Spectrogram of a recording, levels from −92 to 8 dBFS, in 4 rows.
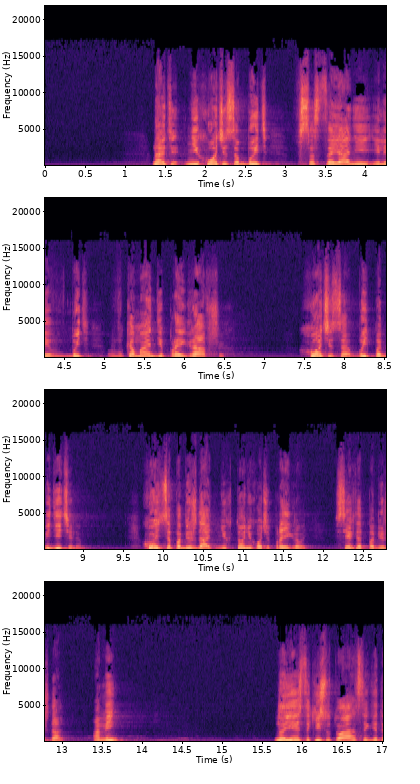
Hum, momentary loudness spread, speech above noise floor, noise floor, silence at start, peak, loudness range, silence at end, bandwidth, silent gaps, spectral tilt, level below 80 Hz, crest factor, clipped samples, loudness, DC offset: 50 Hz at -60 dBFS; 11 LU; 44 dB; -61 dBFS; 1.35 s; 0 dBFS; 5 LU; 0 s; 15.5 kHz; none; -4 dB/octave; -60 dBFS; 18 dB; under 0.1%; -17 LUFS; 0.2%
